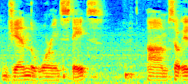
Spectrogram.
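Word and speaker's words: Qin: Q-I-N. Q-I-N. Yeah. That's Jin. So it uses, I think it's like the Chinese, I want to say like pinyin or something.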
